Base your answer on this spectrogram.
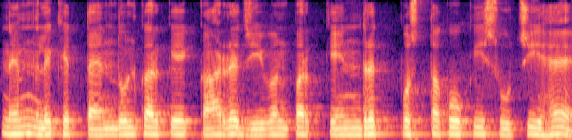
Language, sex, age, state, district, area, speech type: Hindi, male, 45-60, Rajasthan, Karauli, rural, read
